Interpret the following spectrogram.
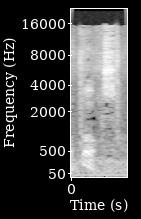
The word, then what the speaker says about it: Fuchs: So, mate, I'm just gonna go down to the store and get some Fox oil. You what? You know, Fox.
